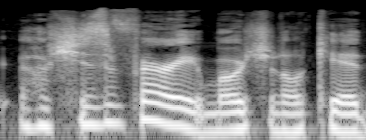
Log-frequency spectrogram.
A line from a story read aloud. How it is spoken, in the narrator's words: And Marty started to laugh, like, really nervously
